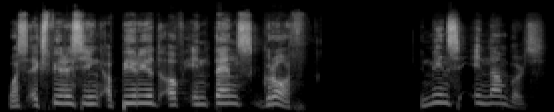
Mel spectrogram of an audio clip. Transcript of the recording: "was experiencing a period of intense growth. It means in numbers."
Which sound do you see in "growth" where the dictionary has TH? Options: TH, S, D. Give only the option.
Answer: TH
